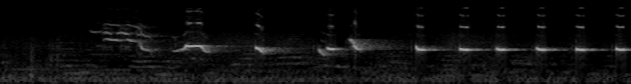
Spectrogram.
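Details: Greater green leafbird in full, sharp song, used to provoke other birds into singing; a few sliding notes give way to a fast run of short, even whistles repeated roughly three times per second.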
